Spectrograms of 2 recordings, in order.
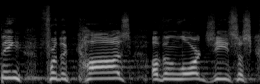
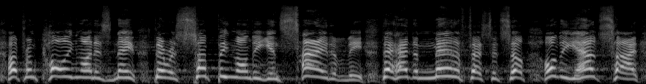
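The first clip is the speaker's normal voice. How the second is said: preaching at full force; 4 semitones higher than usual. Acted. Pastor voicing Jeremiah's unstoppable fire, full-force shouting preaching. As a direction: let it burst out with fervor.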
